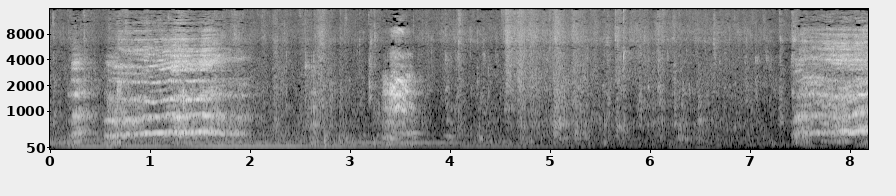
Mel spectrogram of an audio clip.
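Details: Hungry pig crying and begging for food: loud harmonic squeals early on, another sharp squeal near the middle, then a fresh burst of squealing at the end, over a steady low hum.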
